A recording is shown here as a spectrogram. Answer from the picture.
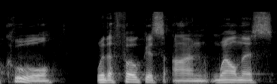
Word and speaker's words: CEWL: And I pronounced it cool.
